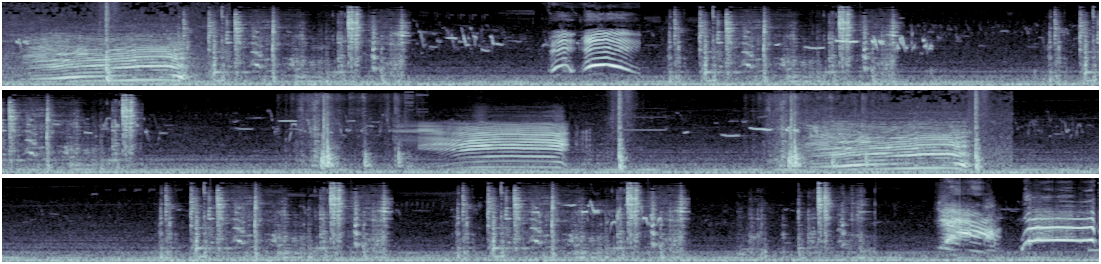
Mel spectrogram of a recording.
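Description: Four cow moos spaced several seconds apart, with short sharp clicks in between and a steady low hum underneath.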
